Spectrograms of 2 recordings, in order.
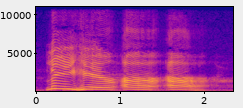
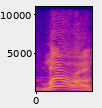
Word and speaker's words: Lehrer: and he got the mind and he said Lee hear her and like some kind of idiot I've learned it out it's pronounced lira sir There was silence absolute silence and then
